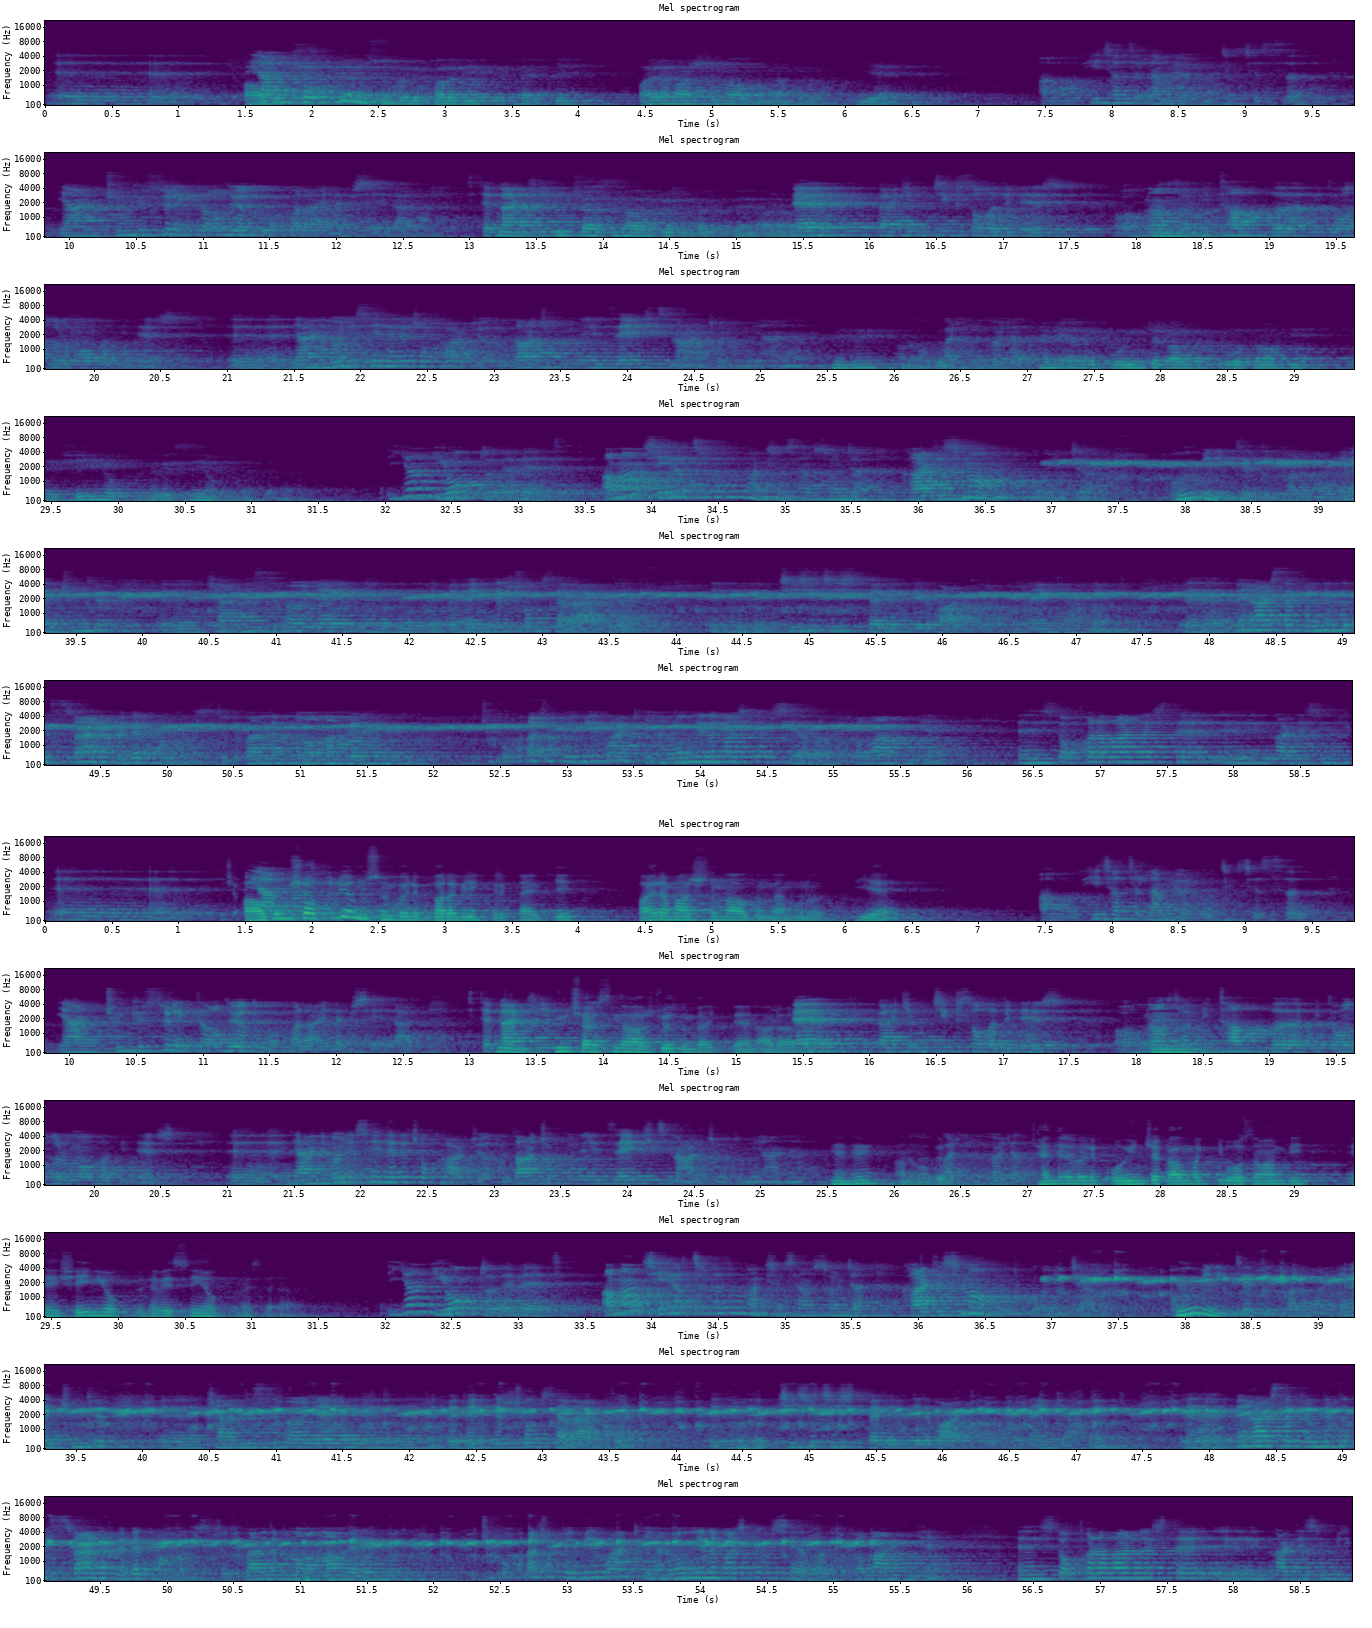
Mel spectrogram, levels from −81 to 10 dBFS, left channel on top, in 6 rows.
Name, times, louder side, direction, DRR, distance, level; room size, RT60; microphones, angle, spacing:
voice 1, 0.0-1.7 2.0-2.2 2.6-2.7 7.5-9.5 9.9-14.0 15.4-25.3 26.1-27.4 32.0-33.2 33.6-37.4 37.9-51.9 52.4-58.8, right 2 dB, 25° right, 2 dB, 1.0 m, -38 dB
voice 2, 1.4-4.0 4.5-6.4 13.2-15.6 18.1-18.6 25.5-26.5 27.1-29.1 29.4-31.4 37.9-38.4 44.5-44.7, right 6 dB, 60° right, 8 dB, 0.3 m, -32 dB
sound 1, 36.9-55.5, right 8 dB, 90° right, 0.6 m, -35 dB
11.5 x 9.0 x 3.7 m, 2.5 s
head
